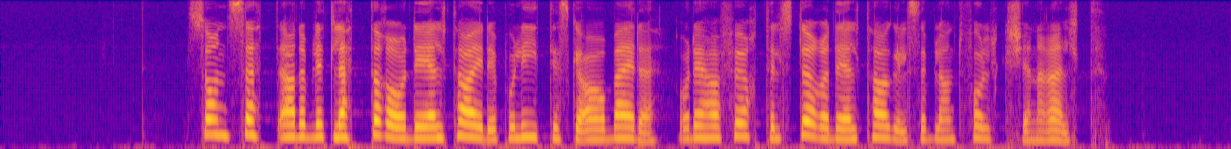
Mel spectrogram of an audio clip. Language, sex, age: Norwegian, female, 32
